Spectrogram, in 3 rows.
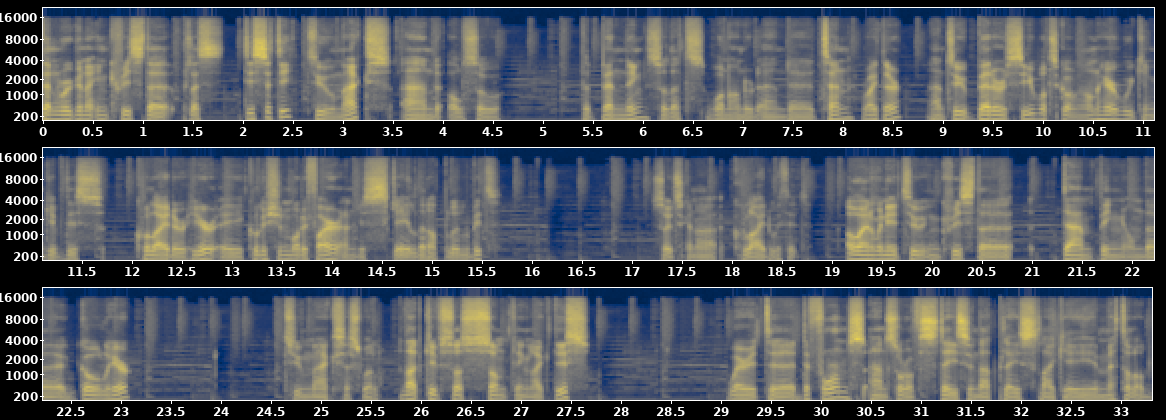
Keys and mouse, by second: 0.6 click, 2.6 shift+click, 3.4 shift+click, 4.2 click, 8.5 click, 8.6 ctrl+space, 8.8 ctrl+s, 8.9 KP_Decimal, 9.8 click, 10.4 shift+drag, 11.5 shift+click, 11.7 drag, 12.5 shift+drag, 13.1 click, 14.0 s, 14.7 s, 15.3 click, 16.8 space, 17.2 drag, 18.0 space, 18.3 click, 18.8 KP_Decimal, 19.1 shift+drag, 20.1-21.8 drag, 23.0 click, 23.8 shift+drag, 24.2 ctrl+s, 24.8 click, 25.2 space, 25.7 space, 26.0 shift+click, 26.4 drag, 27.3-33.3 typing, 27.5-28.1 shift+drag, 28.9 shift+drag, 29.8 shift+drag.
